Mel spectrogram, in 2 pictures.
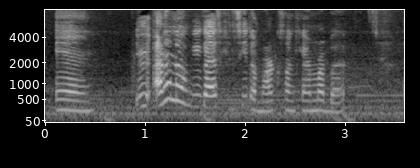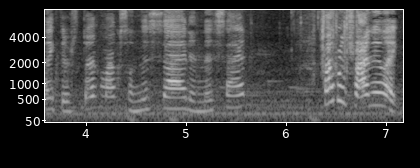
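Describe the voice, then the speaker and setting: High-voiced young woman chatting while eating. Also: a little hiss or hum. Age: young adult. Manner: casual, chatty, lots of fillers. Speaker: vlogger. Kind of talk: casual mukbang chat.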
